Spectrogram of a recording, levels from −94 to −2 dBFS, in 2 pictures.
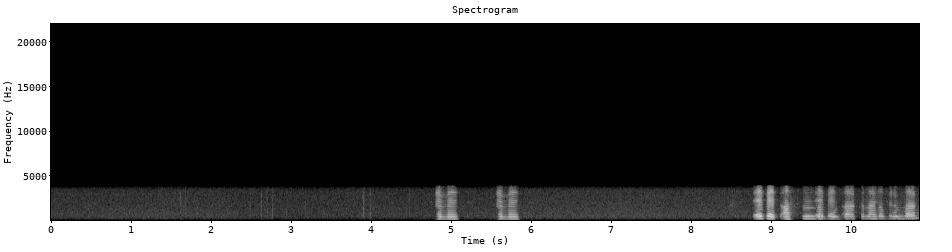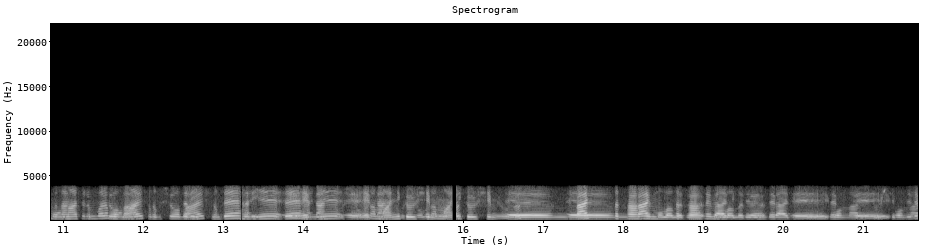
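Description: Throughout, a second copy of the speech runs about 0.7 s behind at roughly equal level, a doubled audio track likely caused by a slower second capture path, giving dry echoes.

From 9.4 to 12.93 s, after the talker moves back around 9.0 s and the input falls about 11 dB, automatic gain rising lifts the level about 4 dB, so voice and background swell together.

At 13.22 to 13.28 s, packet loss on an ADPCM call cuts a 20 ms hole just before "eee evden çalışıyorlar ama". The G.726 decoder's predictor loses step, so speech returns with brief, slight distortion.

At 15.86 to 15.94 s, a second loss leaves a hard-edged 60 ms gap, consistent with roughly three packets, followed by the same slightly distorted recovery that settles within tens of milliseconds.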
